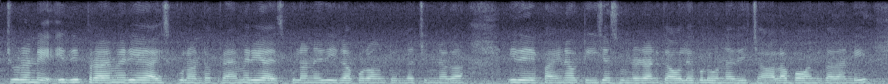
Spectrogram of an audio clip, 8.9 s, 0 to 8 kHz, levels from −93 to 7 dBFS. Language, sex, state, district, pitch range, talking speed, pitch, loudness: Telugu, female, Andhra Pradesh, Guntur, 185-205 Hz, 160 wpm, 195 Hz, -16 LUFS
